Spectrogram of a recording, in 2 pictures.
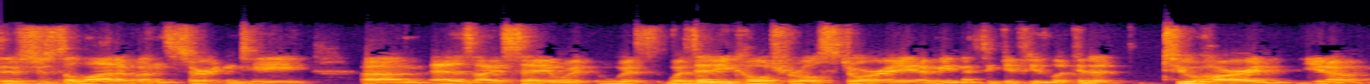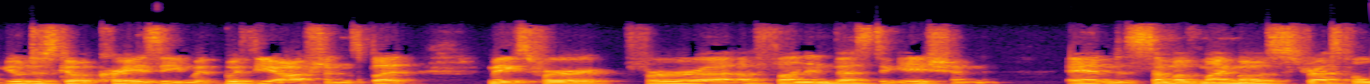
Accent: Los Angeles, California, United States; I'm just this LA guy

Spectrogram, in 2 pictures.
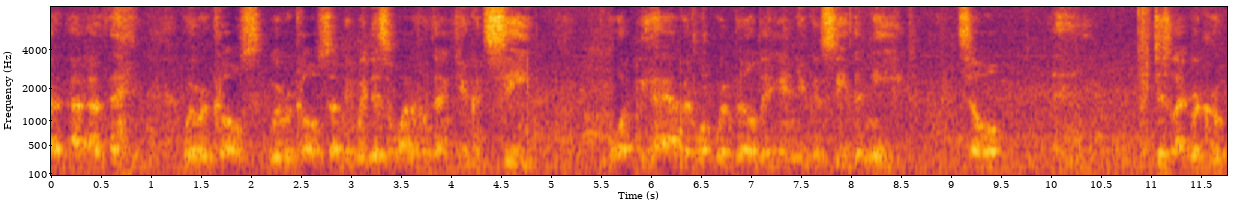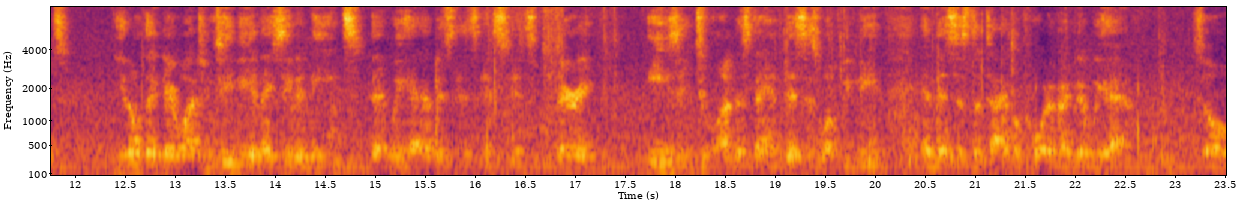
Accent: Florida, United States; I'm from Florida, and I like Florida dogs because that's where I come from.

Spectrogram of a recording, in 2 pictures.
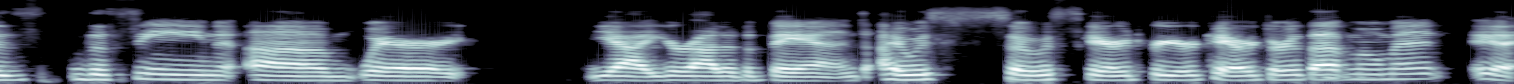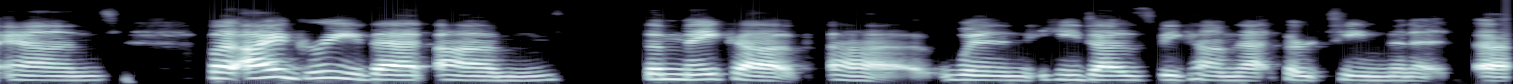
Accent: Alabama, United States; I'm Alabama bred

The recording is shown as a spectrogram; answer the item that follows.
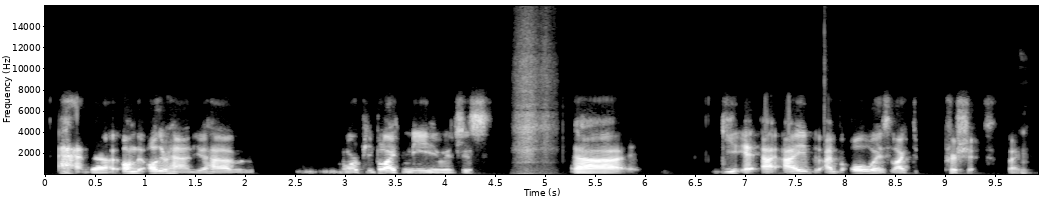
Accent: Molde, Møre og Romsdal, Norway; I come from um from a very like sport sporty place in Norway. It's a small town. It's called Molde

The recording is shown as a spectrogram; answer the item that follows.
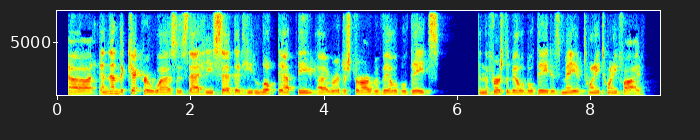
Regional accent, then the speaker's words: Canada; as a Canadian

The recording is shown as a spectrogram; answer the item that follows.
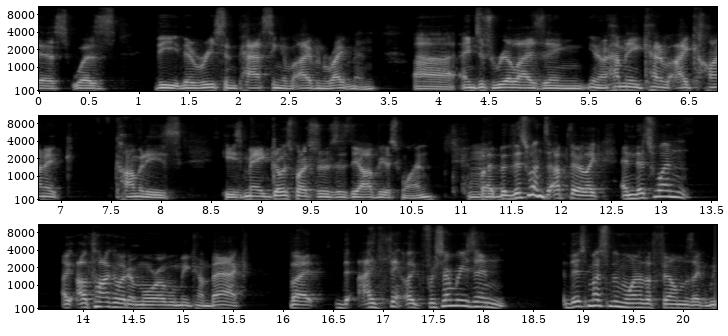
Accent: Canada; I'm Canadian filmmaker

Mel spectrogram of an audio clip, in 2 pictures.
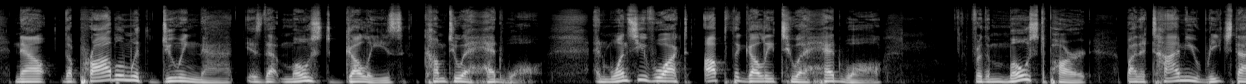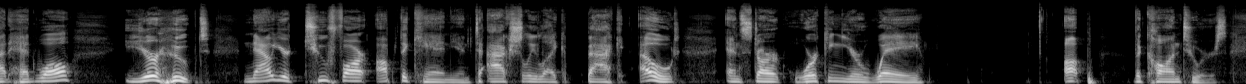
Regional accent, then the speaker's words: Ontario, Canada; I'm from Ontario

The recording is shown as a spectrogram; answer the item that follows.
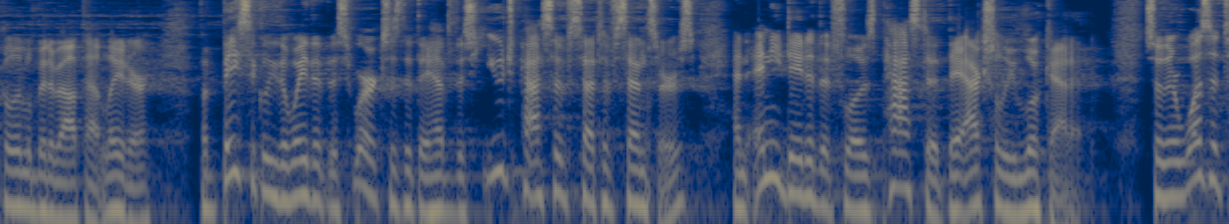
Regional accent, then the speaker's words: United States; As an American

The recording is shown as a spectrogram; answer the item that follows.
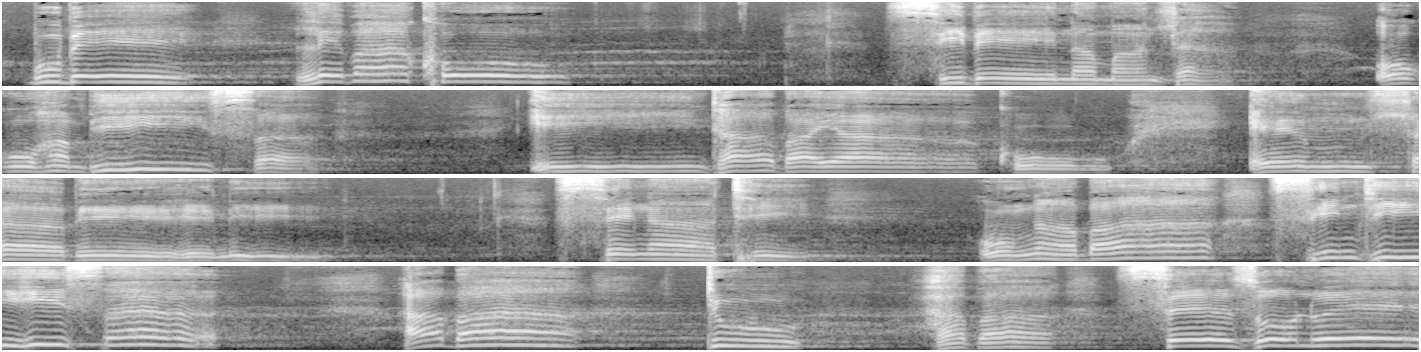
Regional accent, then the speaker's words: Eswatini; we are coming with from Swaziland

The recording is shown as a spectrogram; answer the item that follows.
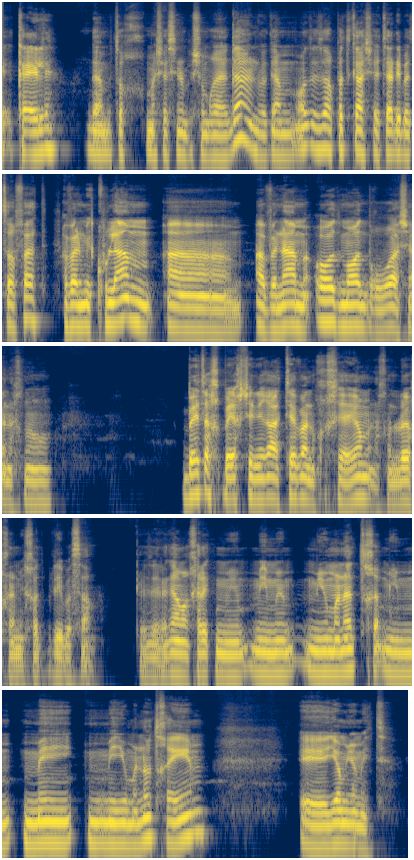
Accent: Israel; אני ישראלי

